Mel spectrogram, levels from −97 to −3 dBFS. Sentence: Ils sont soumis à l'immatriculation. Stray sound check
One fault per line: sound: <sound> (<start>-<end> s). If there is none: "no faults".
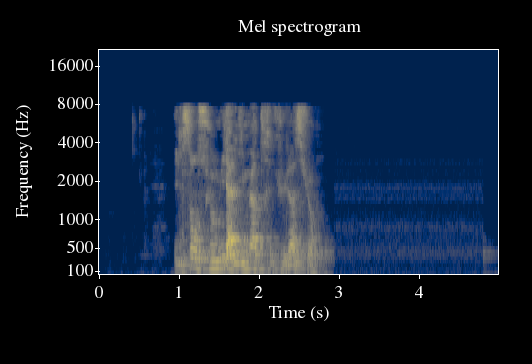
no faults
